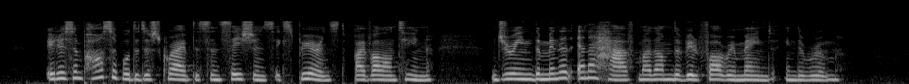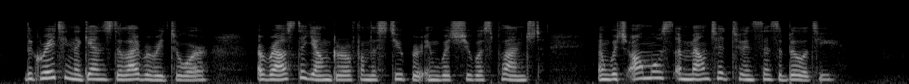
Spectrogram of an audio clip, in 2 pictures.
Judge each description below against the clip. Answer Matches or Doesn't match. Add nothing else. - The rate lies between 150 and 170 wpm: Matches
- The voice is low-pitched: Doesn't match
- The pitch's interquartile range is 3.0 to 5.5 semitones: Doesn't match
